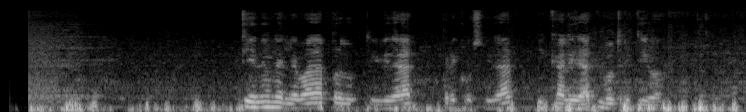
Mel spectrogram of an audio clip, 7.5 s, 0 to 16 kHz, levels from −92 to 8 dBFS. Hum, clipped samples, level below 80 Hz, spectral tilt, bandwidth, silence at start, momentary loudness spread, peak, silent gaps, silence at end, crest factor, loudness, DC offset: none; under 0.1%; -36 dBFS; -9.5 dB/octave; 10.5 kHz; 0.3 s; 13 LU; -4 dBFS; none; 0.05 s; 22 dB; -26 LUFS; under 0.1%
